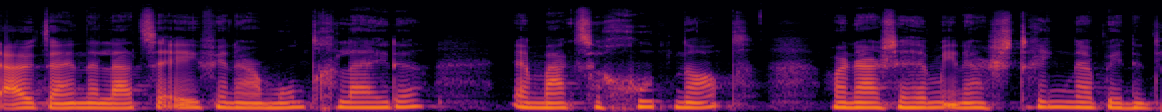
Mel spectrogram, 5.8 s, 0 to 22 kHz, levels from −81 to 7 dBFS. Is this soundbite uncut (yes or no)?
yes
